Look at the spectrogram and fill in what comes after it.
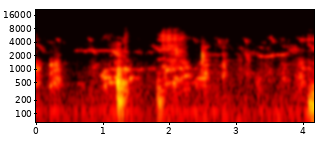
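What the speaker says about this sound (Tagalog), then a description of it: "Yung mga kambing." Native goats bleat in a farm shelter after rain, several wavering calls scattered across the moment from nearby animals, with quieter gaps between them.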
